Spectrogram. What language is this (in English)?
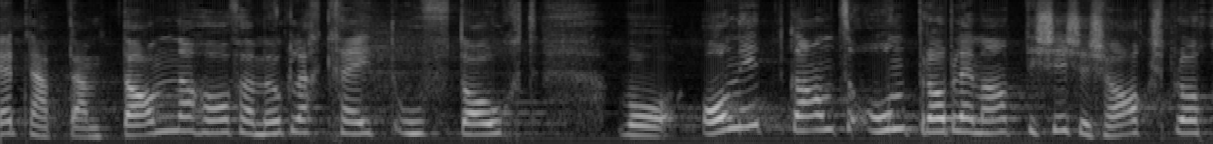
Swiss German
